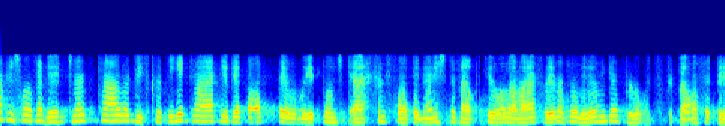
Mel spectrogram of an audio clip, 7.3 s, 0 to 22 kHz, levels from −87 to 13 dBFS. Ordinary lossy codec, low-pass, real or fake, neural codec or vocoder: none; 3.6 kHz; fake; codec, 16 kHz, 0.5 kbps, FreqCodec, smaller model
